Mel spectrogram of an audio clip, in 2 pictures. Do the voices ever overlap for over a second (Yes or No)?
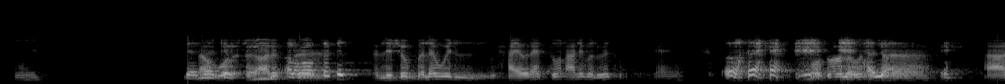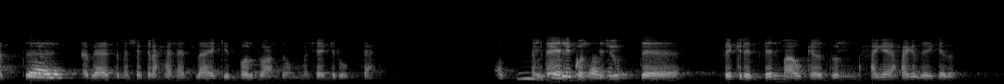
Yes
